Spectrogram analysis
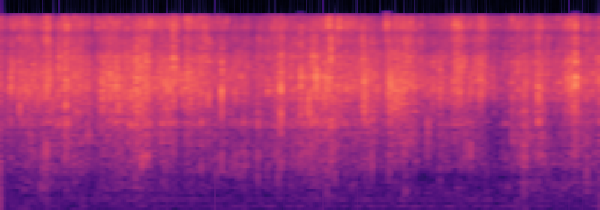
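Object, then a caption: Plastic bubble wrap. A roll of red plastic bubble wrap held in the hands is scratched and rubbed by long polished fingernails. The result is a steady, bright crinkling and scratching with quick little ticks and no low end.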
